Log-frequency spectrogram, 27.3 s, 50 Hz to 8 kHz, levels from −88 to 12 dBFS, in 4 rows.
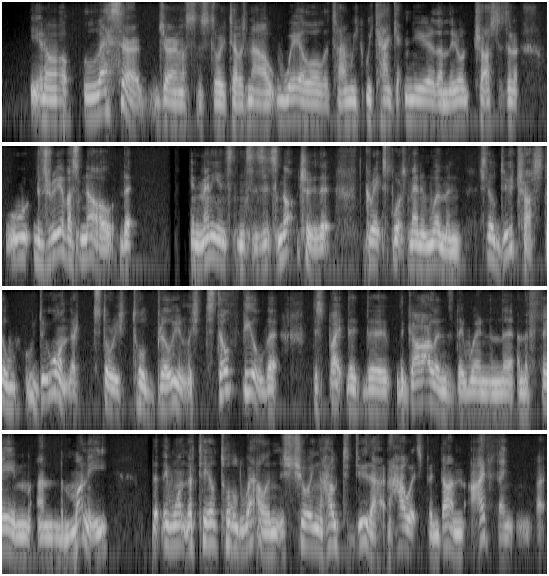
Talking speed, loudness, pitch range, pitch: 190 wpm, -23 LUFS, 105-150 Hz, 115 Hz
